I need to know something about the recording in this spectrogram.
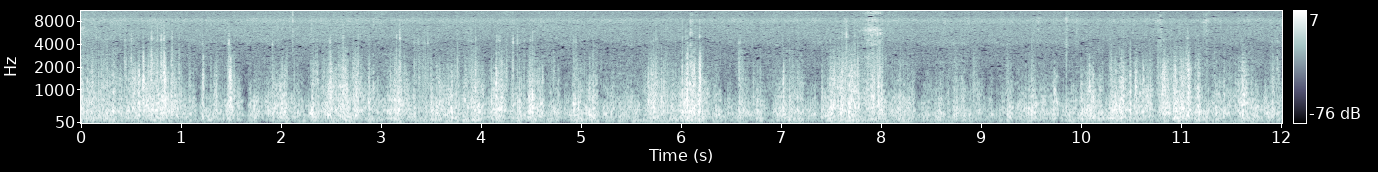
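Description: Wind buffeting the microphone: a continuous rough rushing with irregular gusts.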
